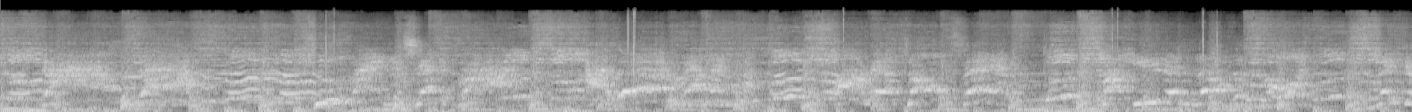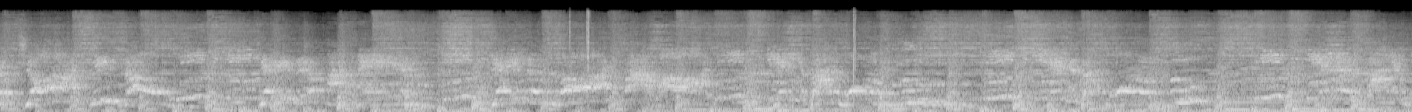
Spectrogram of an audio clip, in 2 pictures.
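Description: Gospel music: a man singing into a microphone over sustained keyboard chords.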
